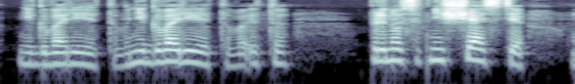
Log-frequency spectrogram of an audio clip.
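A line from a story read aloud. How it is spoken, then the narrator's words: Tearful repetition. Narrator (Russian): женщина начала плакать, и сквозь слезы она повторяла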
